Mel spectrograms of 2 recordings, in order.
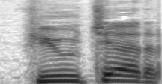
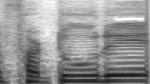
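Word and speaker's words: future: last में यू आर है कल्चर अर से पढ़ना है फ्यूचर अब इसे फटूरे लटूरे नटूरे है ना या फिर लैक्टूरे ऐसा नहीं पढ़ना है रूल्स हैं रूल्स समझने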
